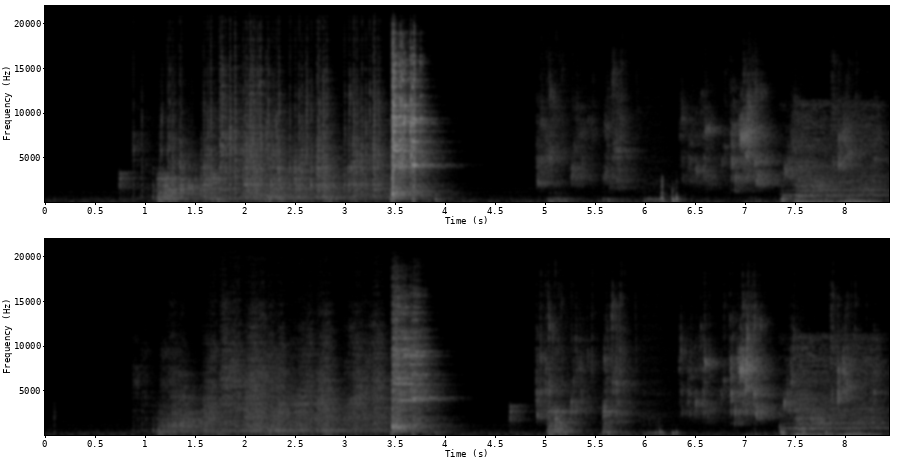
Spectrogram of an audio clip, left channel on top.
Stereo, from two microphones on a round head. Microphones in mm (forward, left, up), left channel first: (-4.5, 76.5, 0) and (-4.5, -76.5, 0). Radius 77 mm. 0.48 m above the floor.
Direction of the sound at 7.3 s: 75° right (ahead or behind).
